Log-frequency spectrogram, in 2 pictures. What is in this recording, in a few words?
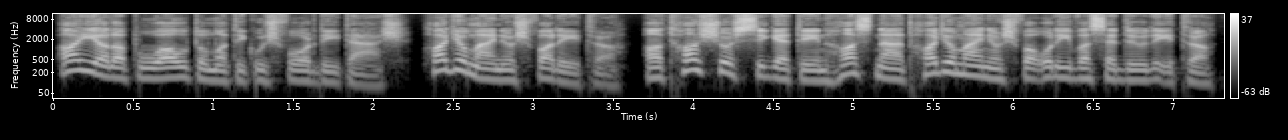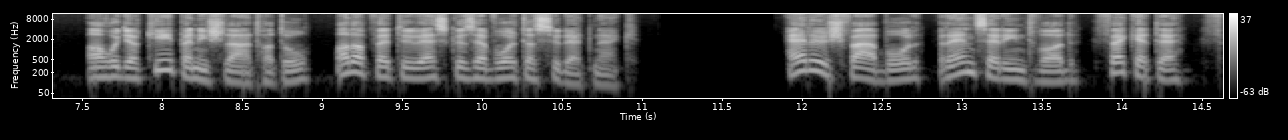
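Hungarian, Audio guided tour; Σκάλα; A létra jól tükrözi a sziget mezőgazdasági hagyományait és a helyi famegmunkálás tudományát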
